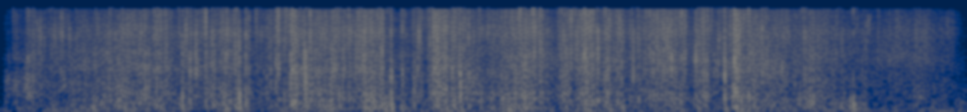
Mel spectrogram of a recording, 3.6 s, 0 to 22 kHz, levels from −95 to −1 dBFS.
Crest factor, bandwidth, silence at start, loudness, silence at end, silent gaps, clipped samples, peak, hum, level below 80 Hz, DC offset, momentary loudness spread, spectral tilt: 28 dB; 17 kHz; 0 s; -43 LUFS; 0 s; none; under 0.1%; -20 dBFS; none; -72 dBFS; under 0.1%; 9 LU; 0 dB/octave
